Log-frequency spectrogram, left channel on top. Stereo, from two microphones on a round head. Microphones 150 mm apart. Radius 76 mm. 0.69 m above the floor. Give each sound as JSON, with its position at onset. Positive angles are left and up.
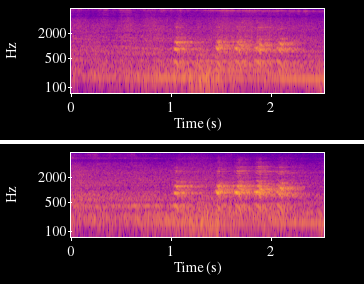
{"t": 1.0, "sound": "laughter", "side_deg": 5}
